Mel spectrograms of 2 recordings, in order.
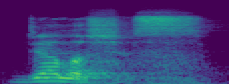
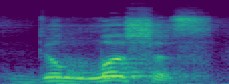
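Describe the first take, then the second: First: The second syllable is not stressed. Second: The second syllable is stressed. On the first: The speaker calls it wrong. "I pronounced the word delicious this way" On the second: The speaker calls it right. "I didn't stress the second syllable like this"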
